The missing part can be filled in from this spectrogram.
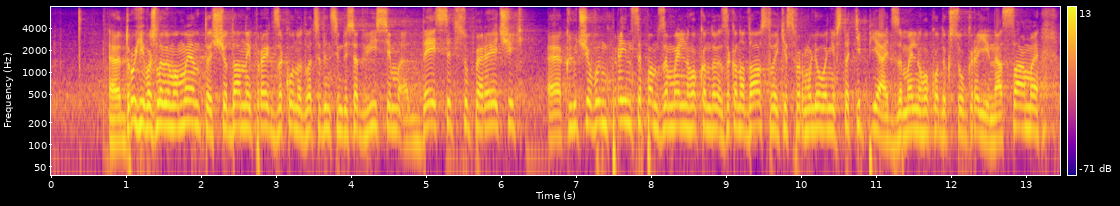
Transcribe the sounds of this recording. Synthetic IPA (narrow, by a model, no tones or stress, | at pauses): d̪ɾuɦijʋɐʒlˠɪʋɪjmɔmɛnt̪ʃt͡ʃɔd̪ɑnːɪjpɾɔɛkt̪zɐkɔnʊd̪ʋɑt͡sʲsʲɐtɐd̪ɪnsʲimd̪esʲat̪ʋʲisʲimd̪ɛsʲɐtʲsʊpeɾɛt͡ʃɪtʲ | klʲʊt͡ʃɔʋɪmpɾɪnt̪sɪpɐmzemɛlʲnɔɦɔzɐkɔnɔd̪ɑwst̪ʋɐjɐkʲisfɔrmʊlʲɔʋɐnʲiwst̪ɐtʲːipʲjatʲzemɛlʲnɔɦɔkɔd̪eksʊːkɾɐjinɪɐsɑmɛ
